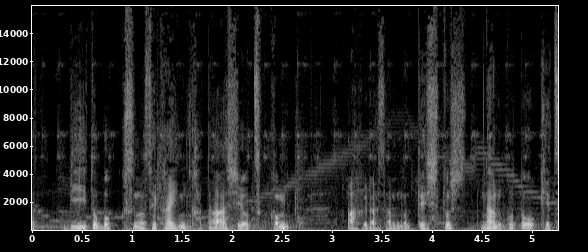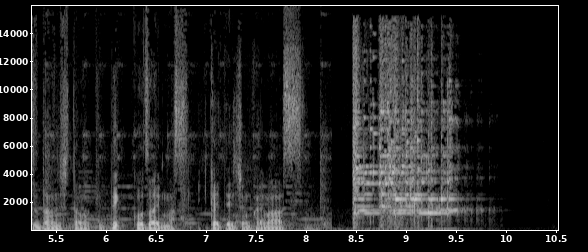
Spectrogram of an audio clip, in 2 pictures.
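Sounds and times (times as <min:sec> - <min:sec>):
speech: 0:00.0 - 0:08.2
plate breaking: 0:08.4 - 0:10.0
tinkling clatter of plate pieces: 0:08.5 - 0:10.0.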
